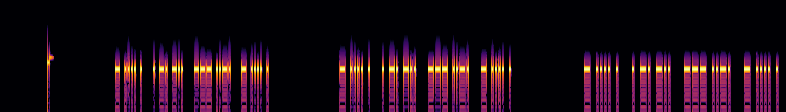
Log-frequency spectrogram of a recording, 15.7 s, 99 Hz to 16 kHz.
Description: Morse code, heard as a keyed tone, about 34 wpm, 700 Hz. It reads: THE END OF THE THE END OF THE THE END OF THE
